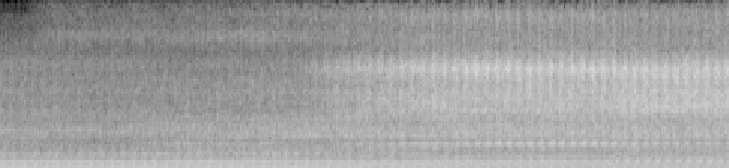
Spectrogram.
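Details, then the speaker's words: Used air compressor after the regulator was cleaned and the connections Teflon-taped to cure air leaks: a loud, steady motor drone with an even low hum and no hissing. It builds pressure fine with no leaks. "and there you go it seemed to build up to pressure just fine and I hear nothing leaking"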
